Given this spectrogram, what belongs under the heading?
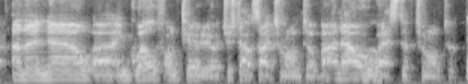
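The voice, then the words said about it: Strong English accent. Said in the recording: “with a very staunch English accent”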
